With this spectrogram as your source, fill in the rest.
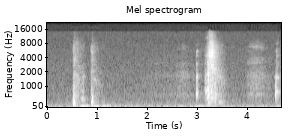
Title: Sneezes for raining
